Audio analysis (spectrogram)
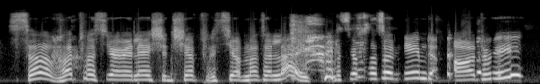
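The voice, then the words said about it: Fake German accent. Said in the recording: “the fake German accent”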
